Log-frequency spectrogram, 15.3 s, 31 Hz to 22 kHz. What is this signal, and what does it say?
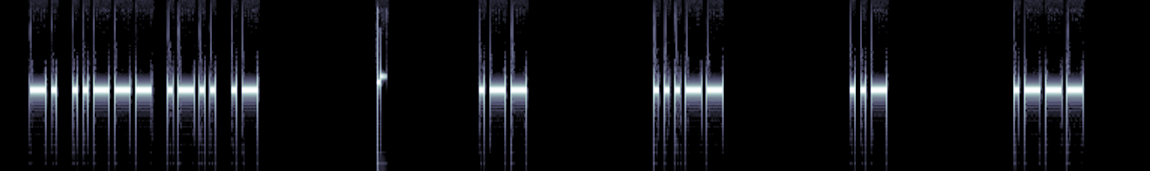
Morse code, heard as a keyed tone, about 17 wpm, spaced as for 7 wpm, 700 Hz. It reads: N2LA W3UJ
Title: USA Call Signs - 4 Characters - 8x Character Spacing - 17wpm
